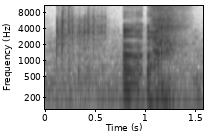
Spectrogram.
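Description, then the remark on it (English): A quick clatter of dice tumbling across a hard surface as fire damage is rolled and two ones are rerolled in a tabletop role-playing game, a few light rattles followed by two louder bursts of rolling, with no voices. “I rolled 2 ones, and it turned into a 5 and a 6, so that is 11 fire damage.”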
